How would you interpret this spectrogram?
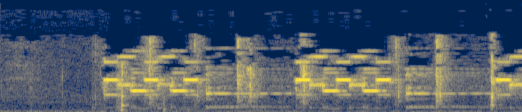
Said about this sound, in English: First, let's do a buzzer check.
